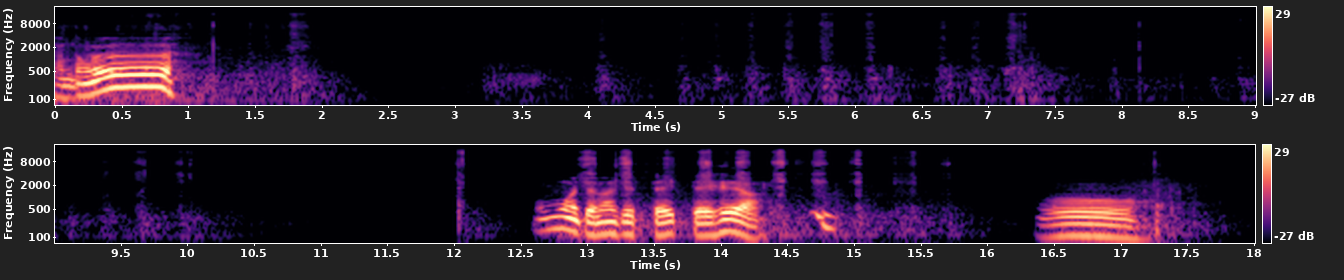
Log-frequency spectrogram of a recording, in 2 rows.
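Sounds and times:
knife scraping tree bark: 0:03.2 - 0:10.4, 0:12.0 - 0:15.9.

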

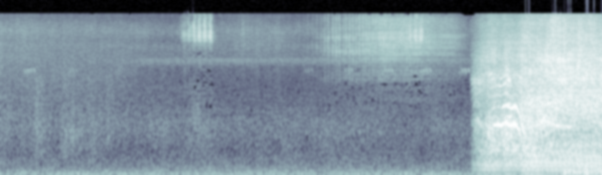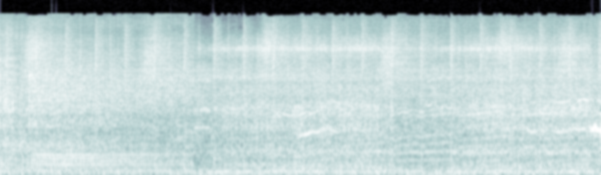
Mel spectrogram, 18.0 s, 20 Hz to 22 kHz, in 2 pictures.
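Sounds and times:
small petrol engine running: 0:07.1 - 0:18.0.

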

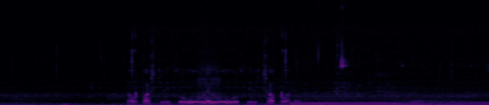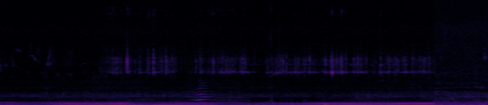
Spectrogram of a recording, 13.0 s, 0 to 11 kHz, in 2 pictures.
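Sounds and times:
distant vehicle engine humming: 0:02.4 - 0:13.0
insects chirping: 0:03.8 - 0:13.0.

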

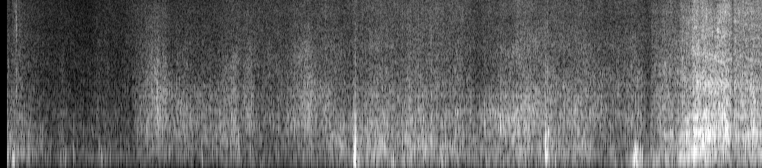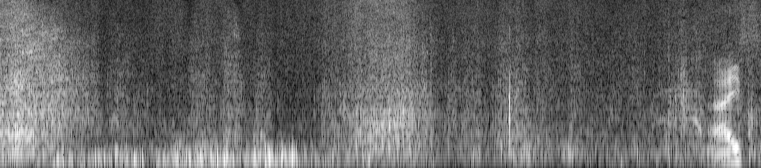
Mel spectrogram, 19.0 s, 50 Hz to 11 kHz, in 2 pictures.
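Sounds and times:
snowboards scraping snow: 0:00.1 - 0:19.0
wind on microphone: 0:07.6 - 0:08.5, 0:09.8 - 0:15.0.

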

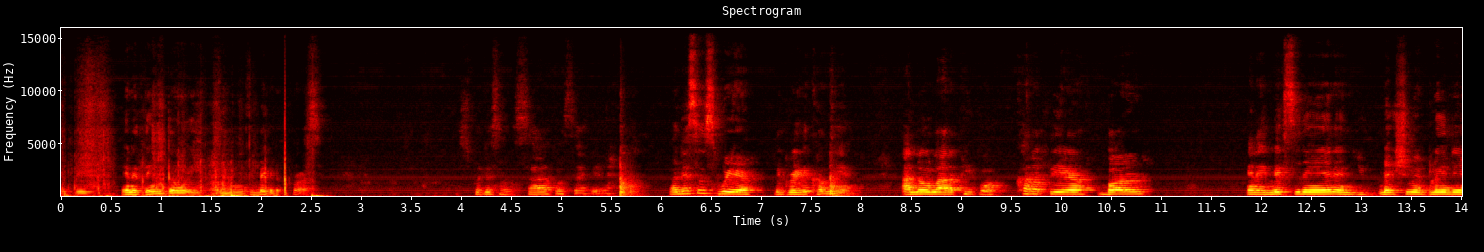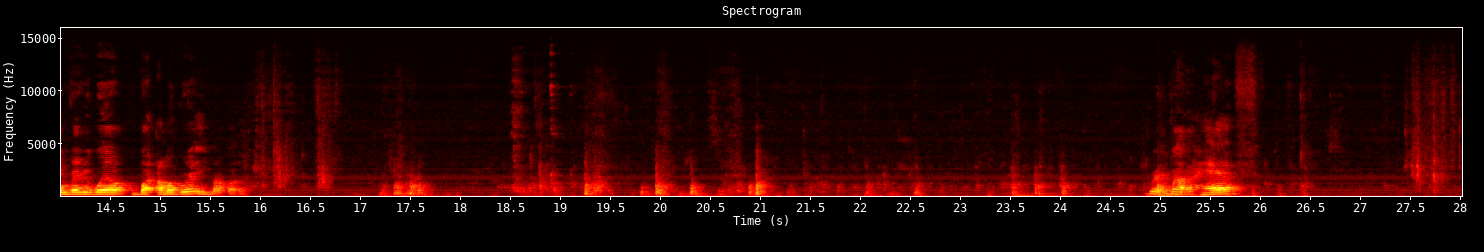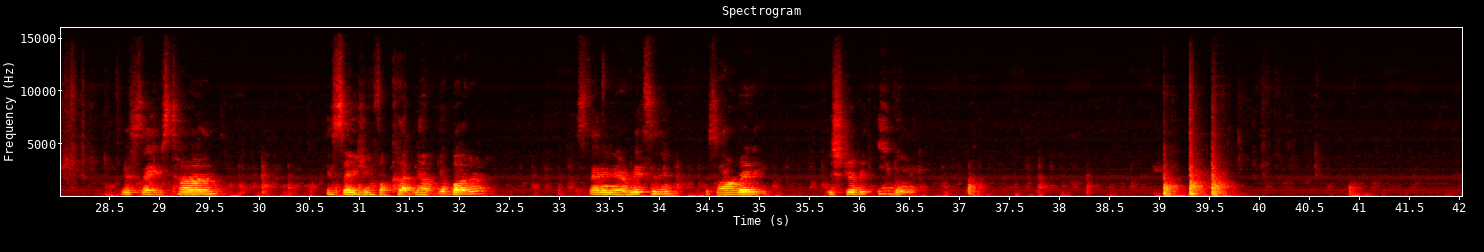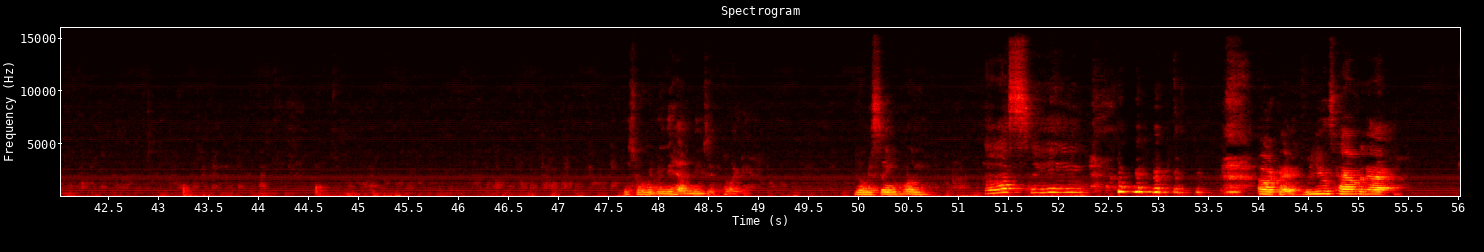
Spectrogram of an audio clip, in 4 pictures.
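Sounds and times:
steady faint hum: 0:00.0 - 0:56.0
butter grated on metal grater: 0:18.5 - 0:53.4.

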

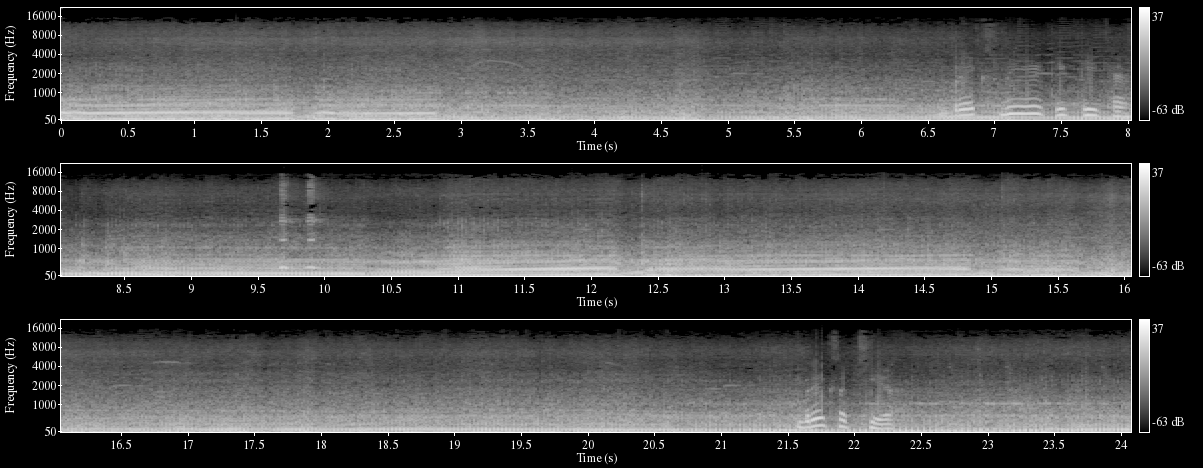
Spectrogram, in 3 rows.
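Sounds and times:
motorcycle engine accelerating: 0:00.0 - 0:06.9, 0:07.6 - 0:24.0.

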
